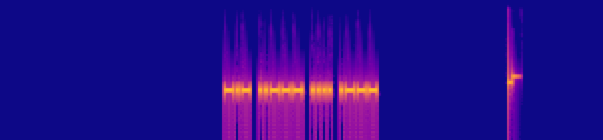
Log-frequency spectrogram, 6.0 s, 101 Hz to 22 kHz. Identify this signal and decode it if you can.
Morse code, heard as a keyed tone, about 41 wpm, 700 Hz. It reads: K2HJ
